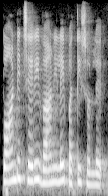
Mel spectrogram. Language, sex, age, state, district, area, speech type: Tamil, female, 18-30, Tamil Nadu, Krishnagiri, rural, read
